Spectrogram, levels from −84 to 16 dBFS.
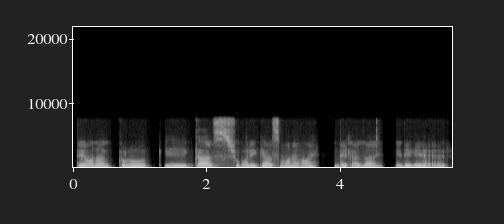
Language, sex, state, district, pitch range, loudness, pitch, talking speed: Bengali, male, Tripura, Unakoti, 125-130 Hz, -20 LUFS, 125 Hz, 115 wpm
